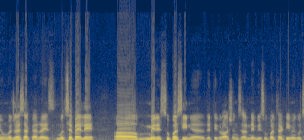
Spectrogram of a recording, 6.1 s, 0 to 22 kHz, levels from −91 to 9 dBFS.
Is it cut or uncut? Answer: uncut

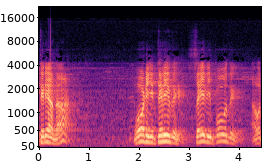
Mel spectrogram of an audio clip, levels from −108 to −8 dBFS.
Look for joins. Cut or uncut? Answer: uncut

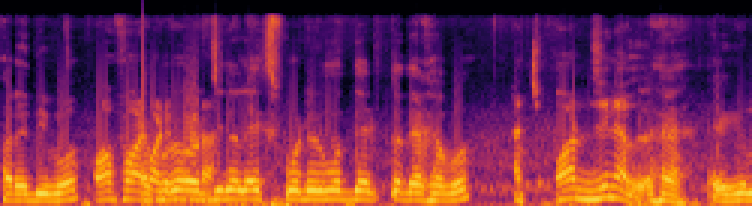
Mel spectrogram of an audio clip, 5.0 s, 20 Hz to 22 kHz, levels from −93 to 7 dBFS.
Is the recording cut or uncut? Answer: cut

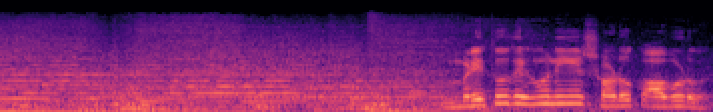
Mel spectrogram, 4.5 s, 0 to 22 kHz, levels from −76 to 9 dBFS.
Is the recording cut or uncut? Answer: uncut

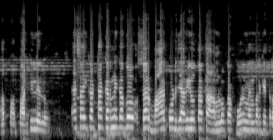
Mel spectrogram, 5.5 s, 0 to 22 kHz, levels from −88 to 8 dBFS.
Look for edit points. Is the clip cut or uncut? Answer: cut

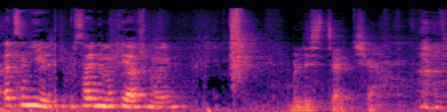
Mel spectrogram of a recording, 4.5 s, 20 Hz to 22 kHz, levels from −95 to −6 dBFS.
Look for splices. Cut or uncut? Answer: uncut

